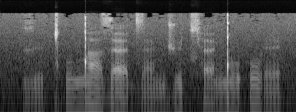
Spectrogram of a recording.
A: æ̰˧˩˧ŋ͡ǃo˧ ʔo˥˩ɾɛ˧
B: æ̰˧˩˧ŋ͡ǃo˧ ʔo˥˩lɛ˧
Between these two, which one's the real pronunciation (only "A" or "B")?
A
